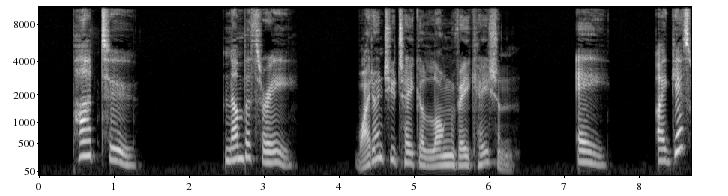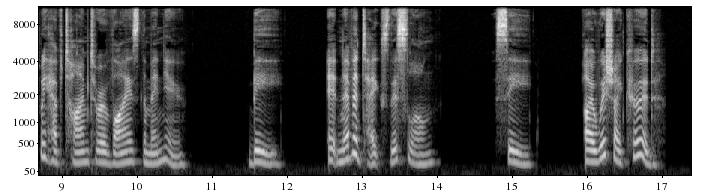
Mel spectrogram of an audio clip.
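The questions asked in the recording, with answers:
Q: Why don't you take a long vacation?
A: C: I wish I could.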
